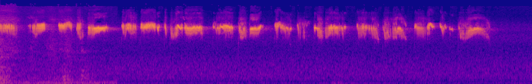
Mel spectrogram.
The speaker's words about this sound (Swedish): Det låter ju fruktansvärt. Säger du? Men det är ju flodsångare i bakgrunden.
